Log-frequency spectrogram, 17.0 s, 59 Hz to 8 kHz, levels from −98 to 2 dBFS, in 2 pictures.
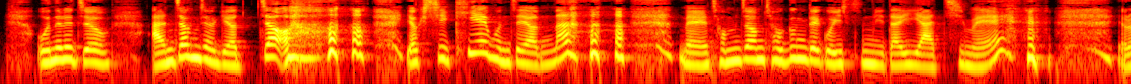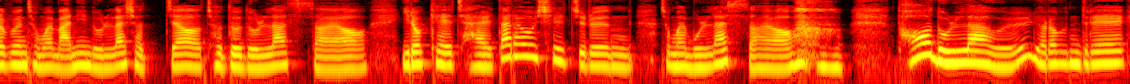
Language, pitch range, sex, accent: Korean, 185-280 Hz, female, native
